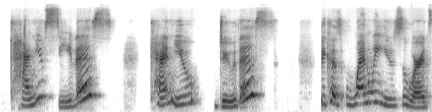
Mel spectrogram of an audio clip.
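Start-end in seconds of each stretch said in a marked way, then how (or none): 0.2-4.1 slow delivery with pitch rising at the end. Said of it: "we are bringing in a rising intonation".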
